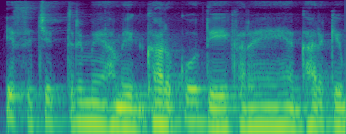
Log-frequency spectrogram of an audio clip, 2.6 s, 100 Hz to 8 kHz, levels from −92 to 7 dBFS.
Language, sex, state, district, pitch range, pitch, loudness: Hindi, male, Chandigarh, Chandigarh, 120-140 Hz, 125 Hz, -17 LUFS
